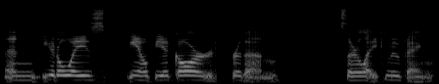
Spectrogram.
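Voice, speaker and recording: A woman's voice: mid-range voice, expressive, moderate pace, gravelly, fairly bright tone, dry recording. A woman playing a tabletop roleplaying game, chatting informally as she offers suggestions. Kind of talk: casual game chat.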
